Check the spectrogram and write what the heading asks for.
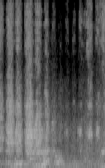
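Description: Rustling and rubbing noise of clothing brushing against a clip-on lapel microphone as a man shifts in his seat, in a few soft surges that ease off toward the end.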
